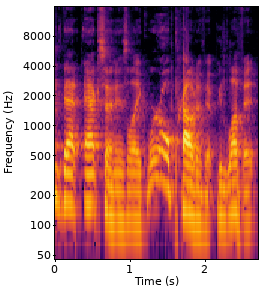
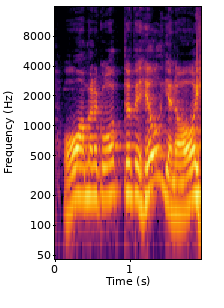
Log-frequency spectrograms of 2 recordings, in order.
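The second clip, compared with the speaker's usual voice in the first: put-on spoof a cowboy with a Wisconsin accent, pitched up and rushed; mock Wisconsin cowboy; 7 semitones higher, 6 dB louder than usual. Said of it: "no cool cowboy was like".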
